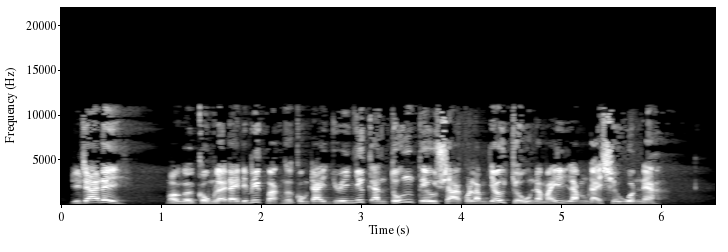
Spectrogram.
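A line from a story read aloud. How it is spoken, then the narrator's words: Loud shout. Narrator (Vietnamese): Hoàng Long hướng về phía khu rừng hét lớn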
